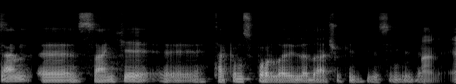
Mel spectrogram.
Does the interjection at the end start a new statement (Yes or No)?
Yes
